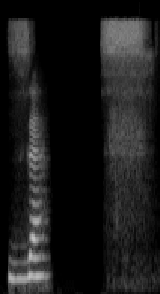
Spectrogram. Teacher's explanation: There should be a buzzing sound in za, za, z. This sound should be there.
